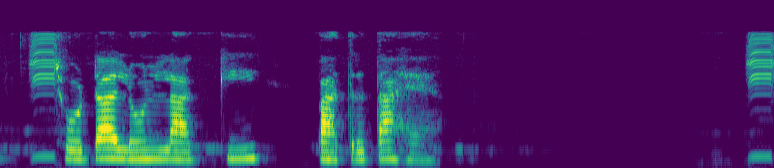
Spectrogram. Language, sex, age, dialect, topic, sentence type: Magahi, female, 25-30, Western, agriculture, question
